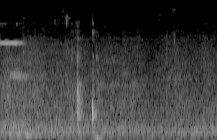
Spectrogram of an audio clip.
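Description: Two faint clicks a little under a second in, from a laptop being operated, against quiet room tone.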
